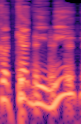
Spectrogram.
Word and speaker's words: Kotkaniemi: T'es pas obligé de savoir comment l'appeler, mais tu peux le prononcer, Kotkaniemi.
